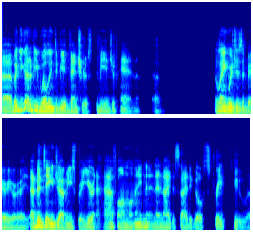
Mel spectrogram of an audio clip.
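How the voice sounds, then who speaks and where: A man with a medium pitch talks at a very fast pace with vocal fry and fairly even intonation. His loudness swings widely. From US South. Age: 60s. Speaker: language student and vlogger. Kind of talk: casual chat. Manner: halting.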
